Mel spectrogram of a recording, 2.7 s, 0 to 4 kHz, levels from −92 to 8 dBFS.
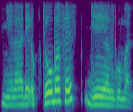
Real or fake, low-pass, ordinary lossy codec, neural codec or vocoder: real; 3.6 kHz; Opus, 32 kbps; none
